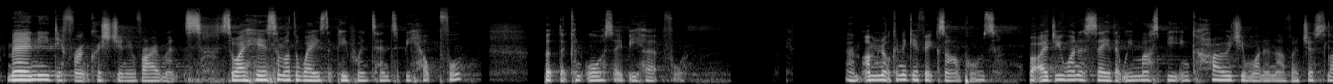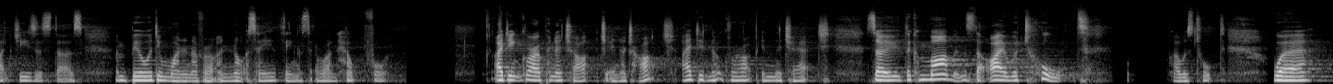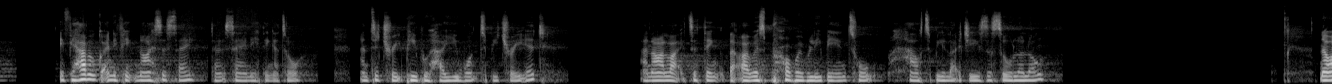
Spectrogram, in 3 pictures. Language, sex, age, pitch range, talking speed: English, female, 20-39, 180-200 Hz, 195 wpm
